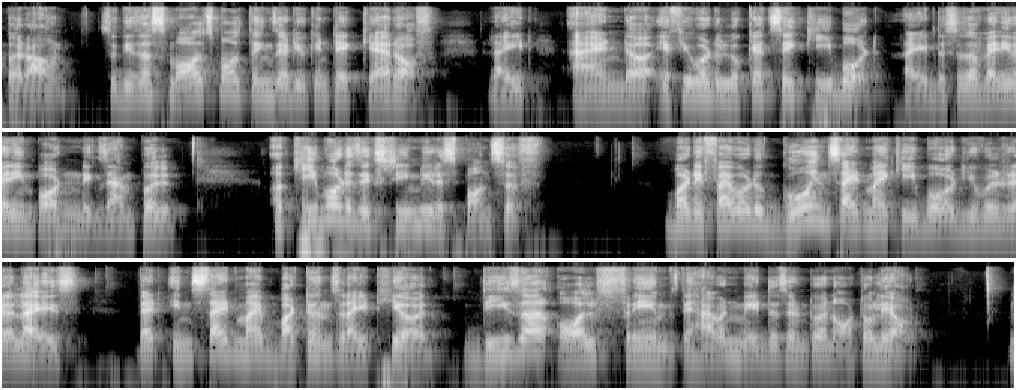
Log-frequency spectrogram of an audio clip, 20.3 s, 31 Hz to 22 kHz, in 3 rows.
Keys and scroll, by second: 6.7 v.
